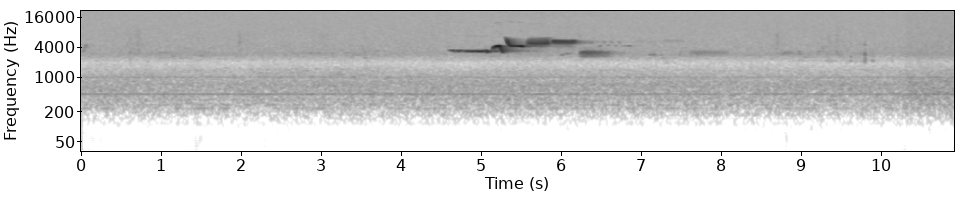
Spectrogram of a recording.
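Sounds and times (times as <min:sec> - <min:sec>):
White-crowned sparrow Zonotrichia leucophrys gambelii song: 0:04.6 - 0:09.6.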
